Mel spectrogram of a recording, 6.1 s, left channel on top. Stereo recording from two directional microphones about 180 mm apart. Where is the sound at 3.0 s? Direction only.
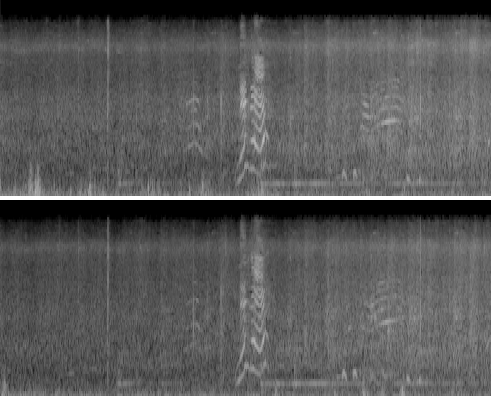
35° right (ahead or behind).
